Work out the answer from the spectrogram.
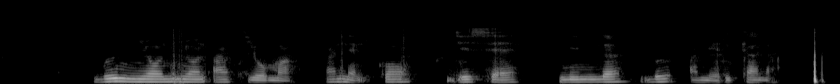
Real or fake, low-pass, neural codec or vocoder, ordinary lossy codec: fake; 5.4 kHz; codec, 24 kHz, 3.1 kbps, DualCodec; AAC, 24 kbps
